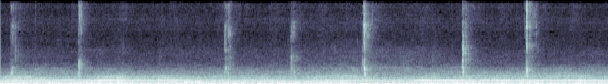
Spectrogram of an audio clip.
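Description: A person chewing a mouthful of chewy grilled pig tongue with the mouth closed, giving about seven sharp, wet mouth clicks at an uneven pace. They sit over a steady low rumble and a faint steady hum.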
